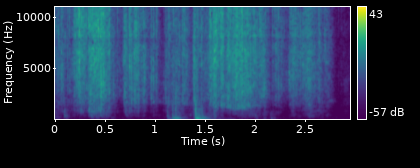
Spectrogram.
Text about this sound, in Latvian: Labi, ar raujam te viņu vaļā. Šitiem mums ir tāda tā kā cigaretēm kādreiz perforēts tāds, var atcelt vaļā.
